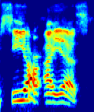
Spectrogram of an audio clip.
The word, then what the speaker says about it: Cris: you can find him cris there's no h in there because you know i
